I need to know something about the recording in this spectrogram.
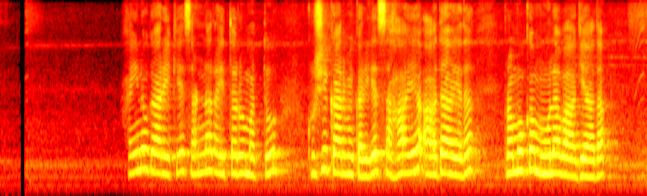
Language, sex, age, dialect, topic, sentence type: Kannada, female, 31-35, Central, agriculture, statement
